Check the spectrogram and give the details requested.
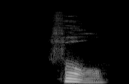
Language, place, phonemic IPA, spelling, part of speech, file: English, Queensland, /foːl/, fall, verb / noun / interjection, En-au-fall.ogg
- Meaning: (verb) To be moved downwards.: 1. To move to a lower position under the effect of gravity 2. To come down, to drop or descend 3. To come as if by dropping down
